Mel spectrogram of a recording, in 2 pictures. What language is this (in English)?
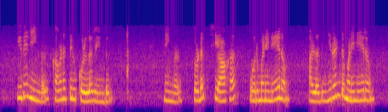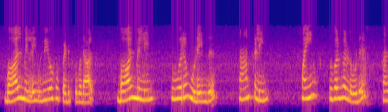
Tamil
